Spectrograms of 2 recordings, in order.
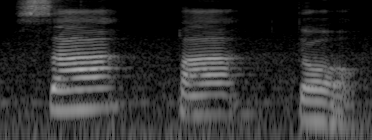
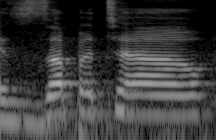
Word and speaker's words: zapato: It's always going to sound like s like the s. So, let's look at an example. Um, maybe some of you know this word, which means shu. Sapato. Sapato. Okay. Okay. So, I didn't say zapato or zapato. Sapato. Zapato. Okay.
